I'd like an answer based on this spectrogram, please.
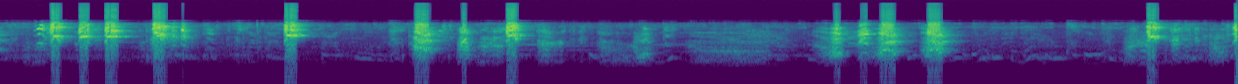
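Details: Dogs, a Rottweiler and a poodle, in a rough indoor encounter: sharp, high yappy barks in quick bursts of two to four, with pauses between clusters and people talking and laughing in the background.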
